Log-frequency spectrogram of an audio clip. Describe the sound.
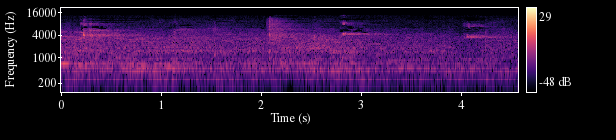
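A basketball bounced a couple of times before a free throw in a boys' game, Westwood against Kingsford; soft, dull bounces sit under crowd murmur and a voice talking.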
